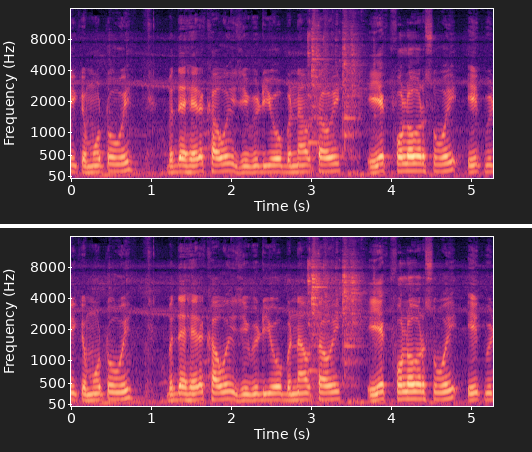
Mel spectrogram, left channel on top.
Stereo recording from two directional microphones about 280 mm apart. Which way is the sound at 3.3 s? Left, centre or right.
Left.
